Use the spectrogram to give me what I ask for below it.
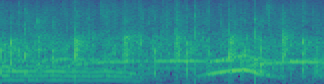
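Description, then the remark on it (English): A short burst of dense, steady applause from a group, many hands clapping at once, with voices cheering and whooping over it. “That clap was mad walking.”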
